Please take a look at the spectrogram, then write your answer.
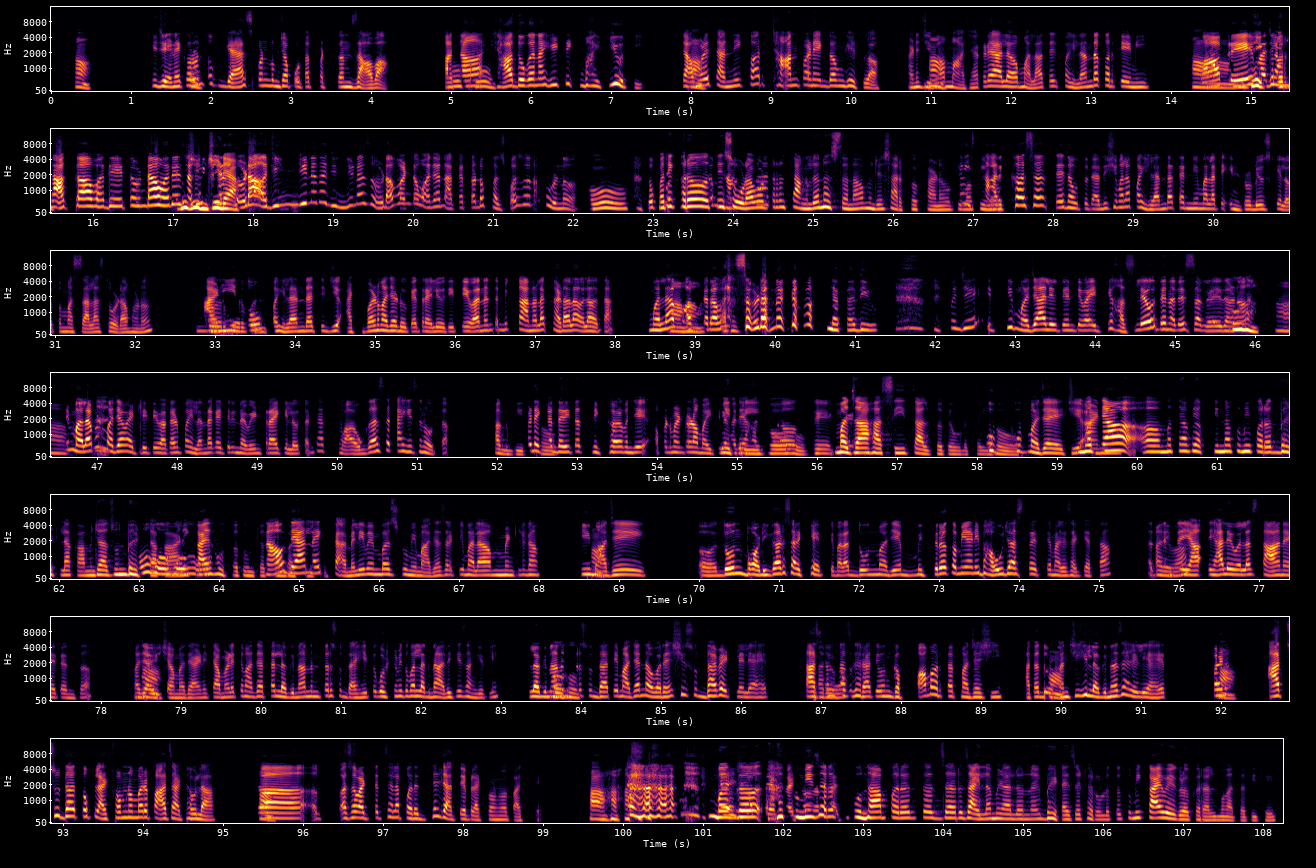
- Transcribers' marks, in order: distorted speech; in English: "ट्रिक"; static; other background noise; anticipating: "नाकामध्ये, तोंडामध्ये सगळीकडे सोडा! झिणझिण्या त्या झिणझिण्या, सोडा पण तो माझ्या नाकात"; laughing while speaking: "मला सोडा नका पाजू"; unintelligible speech; in English: "नाउ दे आर लाइक फॅमिली मेंबर्स टू मी"; in English: "प्लॅटफॉर्म"; in Hindi: "चल जाते है, प्लॅटफॉर्म नंबर पाच पे"; in English: "प्लॅटफॉर्म"; chuckle; in Hindi: "चल जाते है, प्लॅटफॉर्म नंबर पाच"; chuckle; in English: "प्लॅटफॉर्म"
- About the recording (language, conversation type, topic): Marathi, podcast, थांबलेल्या रेल्वे किंवा बसमध्ये एखाद्याशी झालेली अनपेक्षित भेट तुम्हाला आठवते का?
